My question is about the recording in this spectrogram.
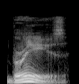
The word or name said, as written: braze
